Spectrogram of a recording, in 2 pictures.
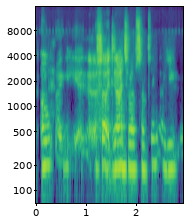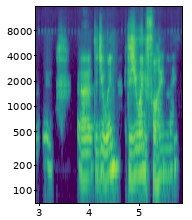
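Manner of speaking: put-on high, quick, eager girlish voice; young girl butting in apologetically; innocent, loving girl. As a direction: chirp questions like an eager granddaughter. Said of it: "she smiles at you innocently and lovingly".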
